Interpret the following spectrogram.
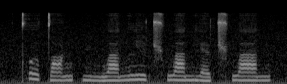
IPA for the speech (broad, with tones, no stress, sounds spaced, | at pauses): t̪ʰ ɤ˥˩ t̪ ɑ˧˥ ŋ p y˨˩ n w a˧˥ n l i˥˩ ʈ͡ʂʰ w a˥ n j ɛ˧˥ ʈ͡ʂʰ w a˥ n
